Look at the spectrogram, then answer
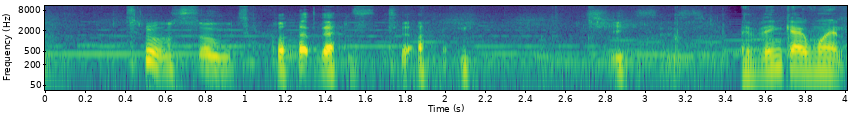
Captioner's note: laughs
